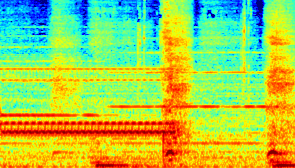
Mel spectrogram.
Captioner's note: panting continues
